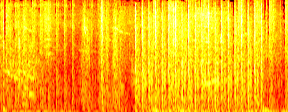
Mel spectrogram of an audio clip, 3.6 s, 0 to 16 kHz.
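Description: Heavy machine gun fire in the Far Cry 2 video game rattles in loud, rapid, sustained bursts, growing denser and heavier partway through.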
